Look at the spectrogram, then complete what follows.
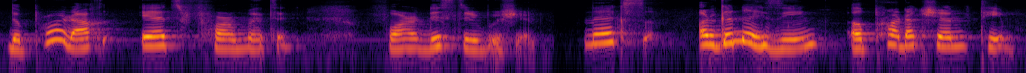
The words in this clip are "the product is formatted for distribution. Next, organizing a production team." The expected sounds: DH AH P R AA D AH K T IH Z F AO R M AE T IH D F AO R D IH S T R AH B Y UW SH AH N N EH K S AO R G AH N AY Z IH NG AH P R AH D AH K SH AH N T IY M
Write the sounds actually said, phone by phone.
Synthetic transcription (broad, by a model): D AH P R AA D AH K T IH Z F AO R M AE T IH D F AO R D IH S T R AH B Y UW SH AH N N EH K S AO R G AH N AY Z IH NG AH P R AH D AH K SH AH N T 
